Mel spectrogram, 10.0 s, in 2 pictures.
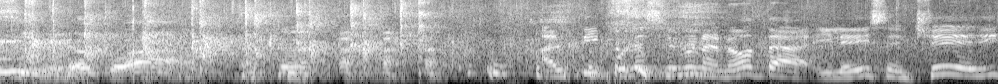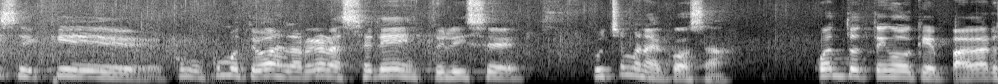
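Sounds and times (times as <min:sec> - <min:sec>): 
laughter: 0:00.0 - 0:08.0
people clapping hands: 0:00.0 - 0:09.9
speech: 0:00.5 - 0:09.9.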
